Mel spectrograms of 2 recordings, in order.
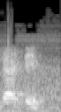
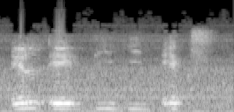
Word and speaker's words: LaTeX: some time into learning LaTeX. The word is LATEX, but do not pronounce it as latex, because latex is a substance that you mix with cement and whatnot, but it is pronounced as LaTeX.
